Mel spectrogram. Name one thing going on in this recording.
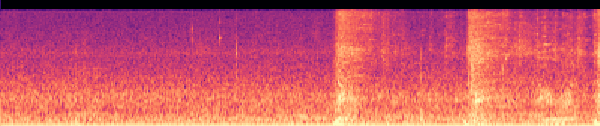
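A glass cooler door rattles as it is pulled open.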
